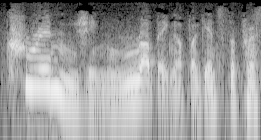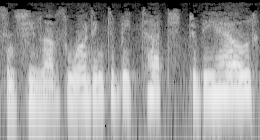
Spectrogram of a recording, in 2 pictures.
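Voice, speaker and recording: A woman's voice: medium pitch, very animated, a little slow. An actress playing a bitter, jealous, imperious woman in a 1970s radio drama, with a theatrical, commanding, brooding delivery. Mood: brooding, disgusted. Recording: dull, noisy old radio broadcast.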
